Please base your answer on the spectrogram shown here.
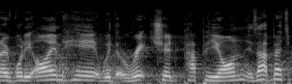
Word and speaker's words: Papillon: I'm here with Richard Papillon. Is that better pronunciation this time?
